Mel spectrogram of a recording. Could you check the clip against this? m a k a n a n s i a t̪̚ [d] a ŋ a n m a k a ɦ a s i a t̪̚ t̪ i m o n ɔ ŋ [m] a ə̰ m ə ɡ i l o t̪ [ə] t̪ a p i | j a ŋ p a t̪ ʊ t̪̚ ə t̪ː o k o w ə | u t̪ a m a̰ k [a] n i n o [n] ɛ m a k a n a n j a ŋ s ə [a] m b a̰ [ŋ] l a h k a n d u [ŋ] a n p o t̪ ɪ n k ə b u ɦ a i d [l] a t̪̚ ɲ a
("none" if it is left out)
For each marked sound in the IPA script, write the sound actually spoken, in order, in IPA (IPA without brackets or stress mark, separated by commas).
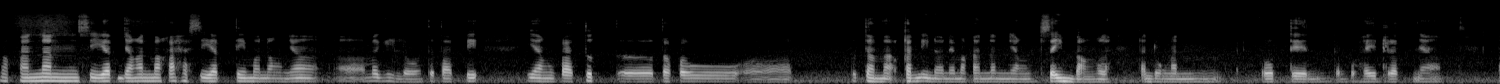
d͡ʒ, ɲ, ə, a, n, i, ŋ, ŋ, ɾ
